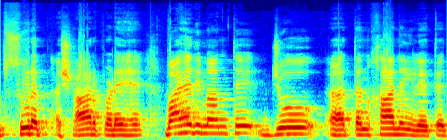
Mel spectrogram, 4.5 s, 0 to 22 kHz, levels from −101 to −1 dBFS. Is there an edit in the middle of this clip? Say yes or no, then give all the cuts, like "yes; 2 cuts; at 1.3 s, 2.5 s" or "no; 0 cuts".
yes; 1 cut; at 1.5 s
